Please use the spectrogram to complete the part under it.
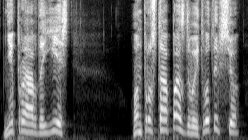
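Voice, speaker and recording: A man voicing a desperate, furious male villain who shouts in a high strained voice. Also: normal speed, dry recording, studio quality. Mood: frantic. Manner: shrill frantic shouting.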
